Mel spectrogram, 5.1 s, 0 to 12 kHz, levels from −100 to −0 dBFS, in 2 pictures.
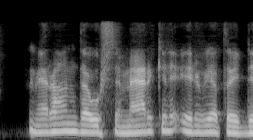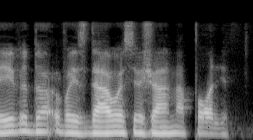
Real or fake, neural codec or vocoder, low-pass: fake; codec, 16 kHz, 1.1 kbps, Voila-Tokenizer; 7.2 kHz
